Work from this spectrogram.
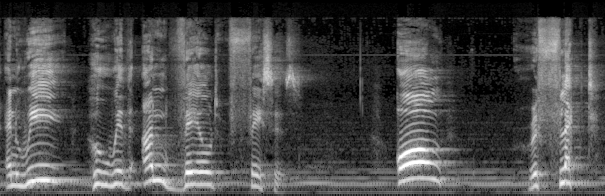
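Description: A man preaching a sermon with emphatic repetition, rising to exclamations and dropping to hushed, intense tones. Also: high-pitched. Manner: emphatic, repeats phrases, drops to hushed tones.

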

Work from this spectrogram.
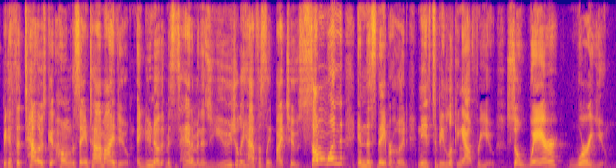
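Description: An actress playing a worried, protective guardian in an audio drama, speaking in a stern and earnest way. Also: female voice, mid-range voice, big pitch swings, normal speed, few pauses, fairly bright tone, husky. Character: protective, worried adult guardian of a teenage girl. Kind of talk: naturalistic audio drama acting.

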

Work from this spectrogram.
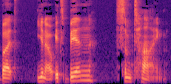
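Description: A man's voice: medium pitch, lively intonation, drawn-out words, a bit bright. A man co-hosting a casual podcast, talking in an easygoing way with frequent hesitant fillers. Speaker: podcast co-host.

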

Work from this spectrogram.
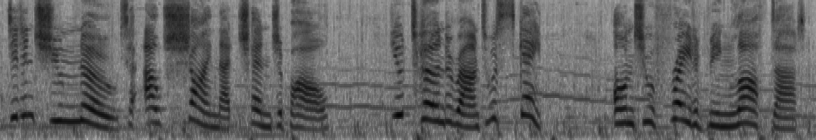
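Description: A man reading an audiobook and voicing a sharp-tongued, fiery young woman who snaps and scorns. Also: very high-pitched, expressive, takes it slowly, faint music behind, pitched above the performer's own voice, full character voice. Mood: scornful. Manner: scornful, snapping.

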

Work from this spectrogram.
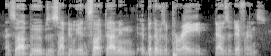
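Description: A man co-hosting a casual chat show, raspy from being ill, swearing freely and joking around. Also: fairly low pitch, fairly even intonation, quick pace. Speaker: podcast co-host. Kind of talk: casual banter.

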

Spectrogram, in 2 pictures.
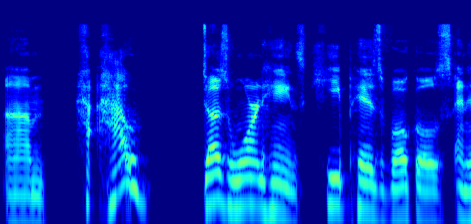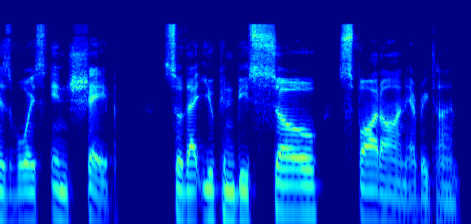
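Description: A man's voice: fairly low pitch, animated, slow, fairly bright tone, no echo, studio quality. A man interviewing a musician, asking enthusiastic questions full of praise and starting with "um".

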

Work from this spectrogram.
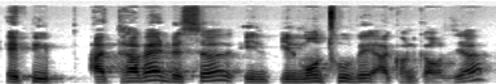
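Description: Middle-aged man, Malaysian accent, Tamil native speaker, guest chef; halting, filler-heavy, chuckling delivery, mid-range pitch. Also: animated, darkish tone. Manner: halting, many fillers and restarts, chuckles often. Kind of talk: casual conversational interview.

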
